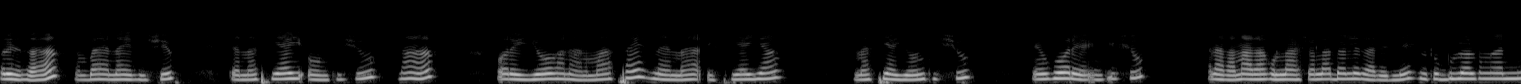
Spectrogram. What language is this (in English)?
Masai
